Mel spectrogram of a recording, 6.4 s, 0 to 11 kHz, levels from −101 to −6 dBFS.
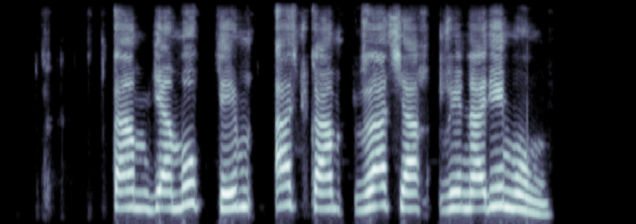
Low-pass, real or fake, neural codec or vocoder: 9.9 kHz; fake; codec, 44.1 kHz, 7.8 kbps, Pupu-Codec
